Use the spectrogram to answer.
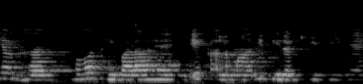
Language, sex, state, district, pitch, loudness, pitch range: Hindi, female, Bihar, Saran, 220 Hz, -31 LUFS, 215-225 Hz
